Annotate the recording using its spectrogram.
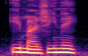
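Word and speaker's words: imaginer: and the N are not in the same syllable and so no nasal sounds are triggered imagine a so we said that vowels plus in or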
